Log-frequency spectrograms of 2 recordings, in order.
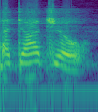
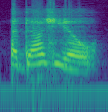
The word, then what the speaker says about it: adagio: Adagio or adagio. Okay, and here are the different pronunciations, and we usually in music say the second one, adagio.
